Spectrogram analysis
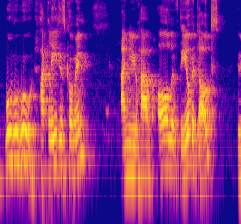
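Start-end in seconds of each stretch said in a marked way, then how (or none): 0.1-1.8 high, loud yipping alarm; excited dog voice. Retold or imitated. German Shepherd warning the kennel, high and loud. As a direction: announce the boss like an excited dog. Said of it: "German Shepherd who stands up and goes".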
